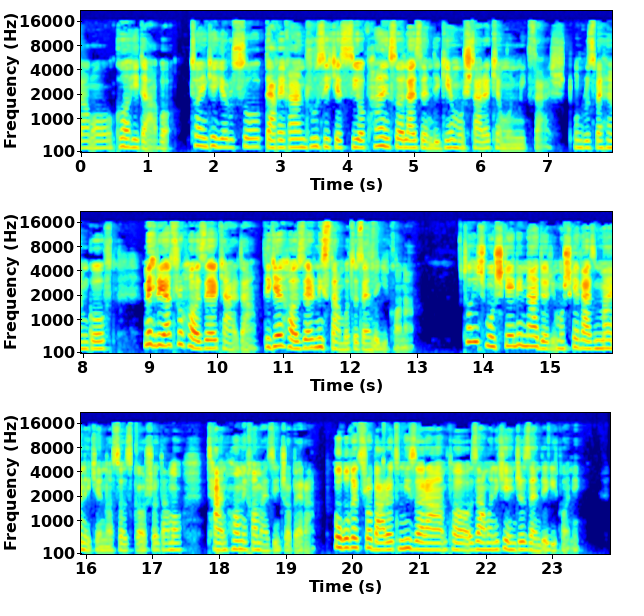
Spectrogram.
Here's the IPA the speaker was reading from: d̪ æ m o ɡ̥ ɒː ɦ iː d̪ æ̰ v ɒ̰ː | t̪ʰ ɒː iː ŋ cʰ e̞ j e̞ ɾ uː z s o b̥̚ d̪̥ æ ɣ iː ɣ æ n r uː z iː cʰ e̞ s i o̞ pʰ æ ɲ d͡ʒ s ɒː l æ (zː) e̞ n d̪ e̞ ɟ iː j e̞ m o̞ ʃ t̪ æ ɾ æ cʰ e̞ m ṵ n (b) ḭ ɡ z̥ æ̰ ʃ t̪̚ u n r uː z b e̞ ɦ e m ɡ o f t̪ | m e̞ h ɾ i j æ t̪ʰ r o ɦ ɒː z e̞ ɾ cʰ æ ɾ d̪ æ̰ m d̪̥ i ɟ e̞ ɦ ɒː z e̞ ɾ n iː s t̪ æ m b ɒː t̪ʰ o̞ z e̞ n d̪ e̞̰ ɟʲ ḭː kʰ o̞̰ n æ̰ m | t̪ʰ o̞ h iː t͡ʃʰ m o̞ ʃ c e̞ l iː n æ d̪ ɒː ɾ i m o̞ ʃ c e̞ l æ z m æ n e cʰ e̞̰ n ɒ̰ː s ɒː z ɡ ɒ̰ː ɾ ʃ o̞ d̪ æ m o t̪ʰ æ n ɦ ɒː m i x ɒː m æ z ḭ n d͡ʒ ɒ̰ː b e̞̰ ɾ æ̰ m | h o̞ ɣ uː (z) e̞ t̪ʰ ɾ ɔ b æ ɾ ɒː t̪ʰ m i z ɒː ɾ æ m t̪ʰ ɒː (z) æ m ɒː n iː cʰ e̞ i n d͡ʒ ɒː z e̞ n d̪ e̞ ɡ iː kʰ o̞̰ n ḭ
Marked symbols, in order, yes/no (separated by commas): yes, no, no, yes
